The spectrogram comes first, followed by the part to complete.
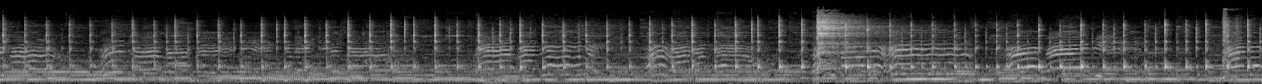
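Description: Small street band playing an upbeat tune live: a washboard scraped and tapped in a quick steady rhythm, acoustic guitar, and a wavering melody line on top. A cymbal mounted on the washboard crashes once, loudly, about eight seconds in.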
